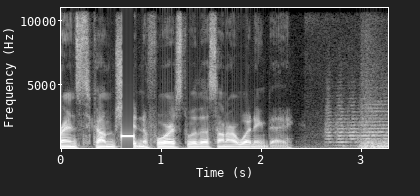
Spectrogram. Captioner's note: beep; wedding music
